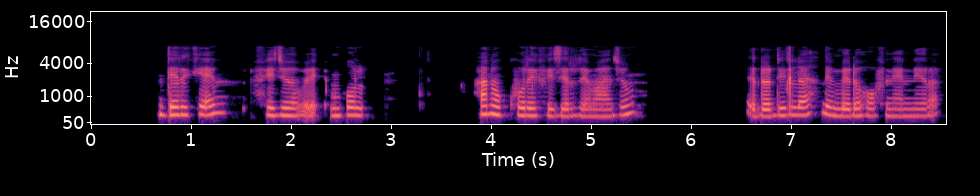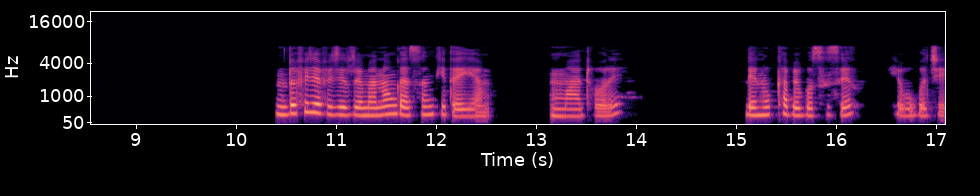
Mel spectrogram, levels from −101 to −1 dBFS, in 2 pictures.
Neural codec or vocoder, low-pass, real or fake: none; 7.2 kHz; real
